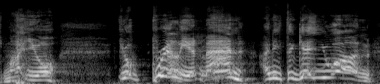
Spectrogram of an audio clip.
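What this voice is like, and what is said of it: Imitates another person's voice. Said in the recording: “terrible impersonation”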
